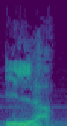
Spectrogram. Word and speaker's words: illa: Le mot en bleu clair se prononce illa.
